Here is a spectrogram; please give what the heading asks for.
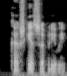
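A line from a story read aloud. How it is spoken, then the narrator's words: Affirming mumble. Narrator (Russian): пробормотал Гоша утвердительно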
